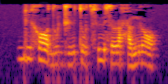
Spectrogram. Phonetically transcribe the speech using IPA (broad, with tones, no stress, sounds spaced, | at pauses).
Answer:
ɡ i˥ x ɔ˥˩ d u˧ d͡ʒ y˩˥ t u˩ t͡sʰ y˥˩ s ə˞˧ ħ ə˩˥ mʲ ɔ˥˩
